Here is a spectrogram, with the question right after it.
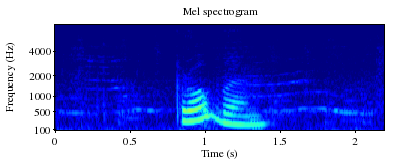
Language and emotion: Russian, neutral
